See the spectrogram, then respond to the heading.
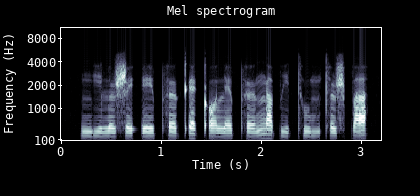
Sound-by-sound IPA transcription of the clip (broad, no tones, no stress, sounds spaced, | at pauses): ŋ i l œ ʂ e ʔ e pʰ œ kʼ ɛ kʼ ɔ l ɛ pʰ œ ŋ a p i tʰ u m tʰ œ ʂ p a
